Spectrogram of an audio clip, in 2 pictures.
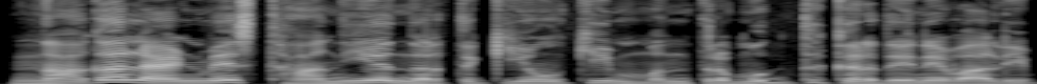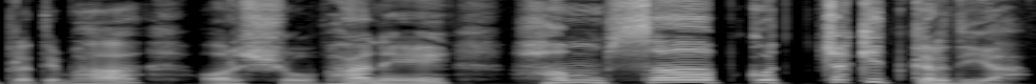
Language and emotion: Hindi, surprised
